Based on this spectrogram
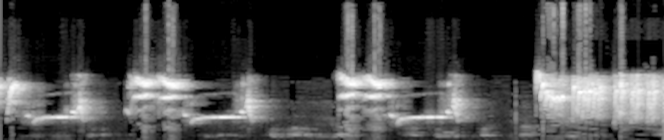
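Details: Snowy-browed flycatcher singing actively in a full, flute-like song for training other birds: high thin whistles sliding downward, separated by short gaps, ending in a sharp buzzy burst.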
